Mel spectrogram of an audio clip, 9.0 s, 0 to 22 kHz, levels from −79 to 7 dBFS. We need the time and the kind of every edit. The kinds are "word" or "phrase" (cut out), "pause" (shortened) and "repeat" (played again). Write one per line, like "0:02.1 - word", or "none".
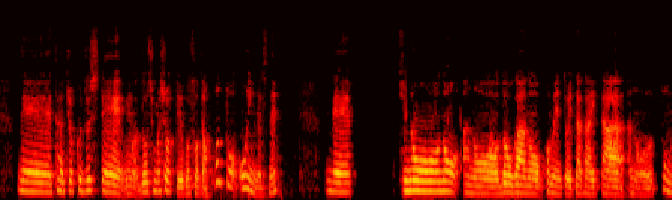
0:05.1 - pause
